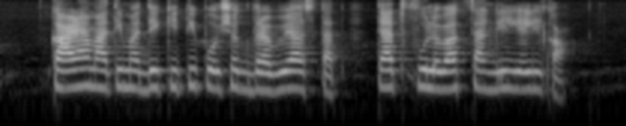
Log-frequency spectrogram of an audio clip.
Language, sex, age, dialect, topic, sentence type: Marathi, female, 18-24, Northern Konkan, agriculture, question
